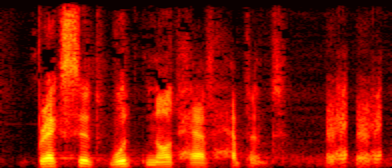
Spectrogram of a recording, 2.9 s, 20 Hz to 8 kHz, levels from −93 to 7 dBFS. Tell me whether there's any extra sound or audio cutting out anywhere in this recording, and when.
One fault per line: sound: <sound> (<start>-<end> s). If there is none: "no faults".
sound: laugh (2.4-2.9 s)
